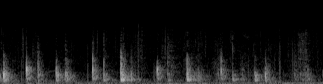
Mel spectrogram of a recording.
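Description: Hooves of horses waiting with a stagecoach clip-clop in a steady, uneven rhythm of repeated knocks, moderately loud, with no voices over them.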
